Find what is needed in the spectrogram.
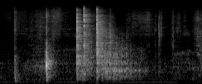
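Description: Bone folder rubbed along the fold of embossed cardstock to burnish the crease: a couple of light clicks, then a short scraping rub about a second in that fades away.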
